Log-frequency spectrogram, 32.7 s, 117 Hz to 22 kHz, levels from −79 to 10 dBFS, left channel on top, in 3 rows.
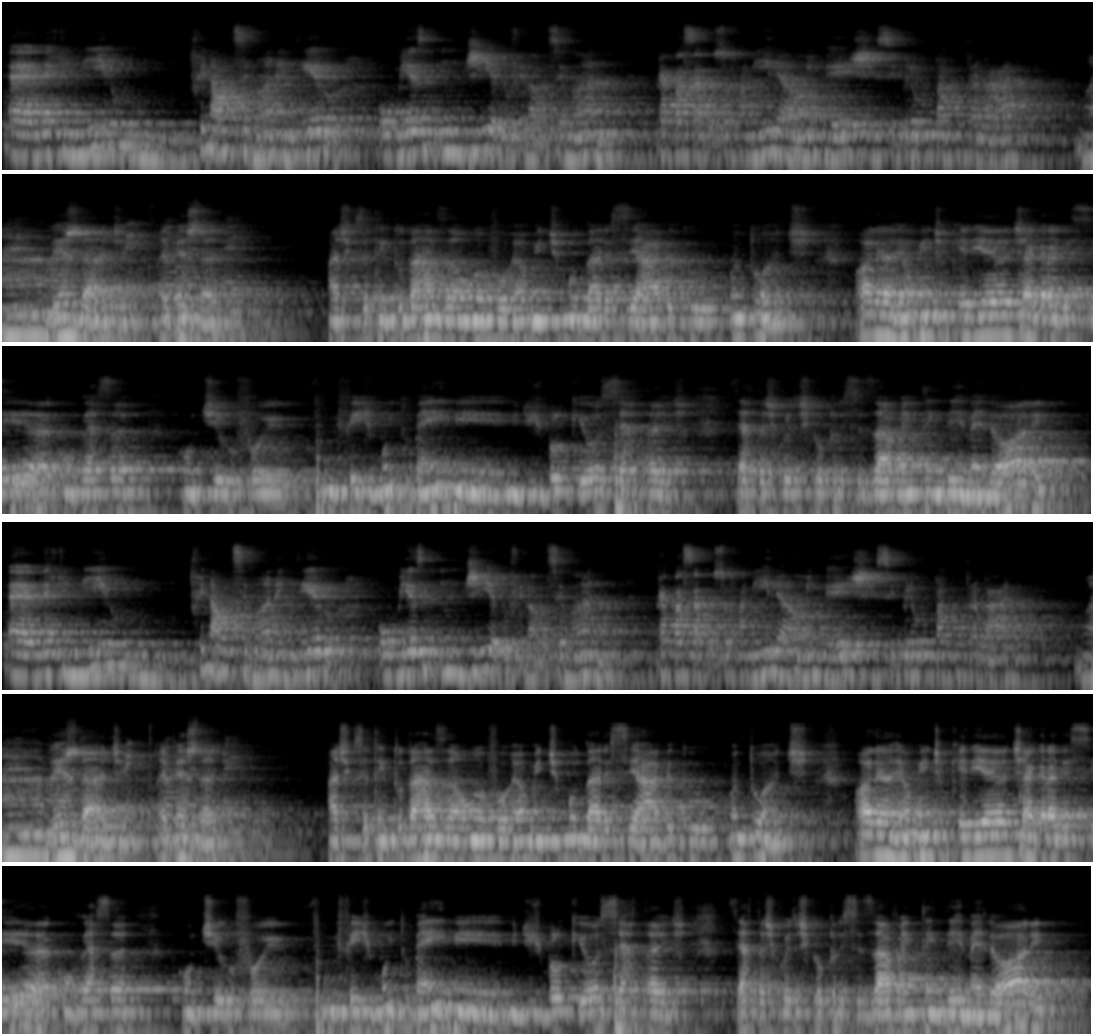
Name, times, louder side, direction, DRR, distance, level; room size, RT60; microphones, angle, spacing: voice 1, 0.1-6.0 6.5-10.1 10.7-13.3, right 1 dB, 45° right, -4 dB, 2.1 m, -33 dB
voice 2, 10.9-13.1 14.2-23.1 23.6-32.2, right 1 dB, 70° right, 3 dB, 0.7 m, -26 dB
13.0 x 6.5 x 2.7 m, 2.2 s
head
